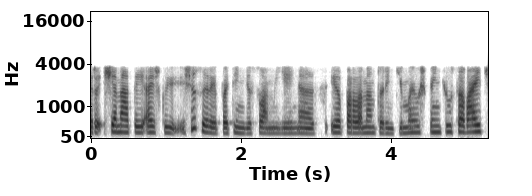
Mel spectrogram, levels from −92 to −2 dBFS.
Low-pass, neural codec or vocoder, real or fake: 3.6 kHz; none; real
